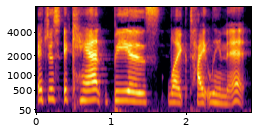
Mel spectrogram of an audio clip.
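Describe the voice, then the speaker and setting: A woman's voice: fairly high pitch, measured pace, pushed and bright, clean tone. A woman talking as a podcast guest in an informal, enthusiastic conversation. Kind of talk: casual chat.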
